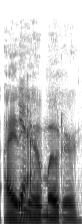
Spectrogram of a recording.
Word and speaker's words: ideomotor: But that also opens up the chance for that, how do you say it, ideomotor? – Yeah, ideomotor. Yeah.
